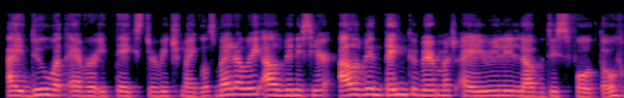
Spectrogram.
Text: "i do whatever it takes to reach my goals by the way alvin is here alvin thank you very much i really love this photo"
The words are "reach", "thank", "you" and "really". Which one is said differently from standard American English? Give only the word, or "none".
thank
